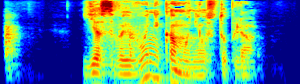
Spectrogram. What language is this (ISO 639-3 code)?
rus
